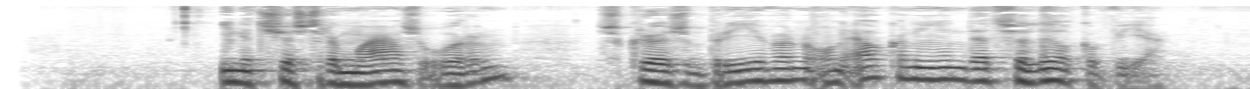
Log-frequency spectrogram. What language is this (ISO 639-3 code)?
fry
